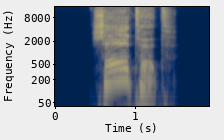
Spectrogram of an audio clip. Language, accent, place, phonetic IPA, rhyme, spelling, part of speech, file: German, Germany, Berlin, [ˈʃɛːltət], -ɛːltət, schältet, verb, De-schältet.ogg
- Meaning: inflection of schälen: 1. second-person plural preterite 2. second-person plural subjunctive II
